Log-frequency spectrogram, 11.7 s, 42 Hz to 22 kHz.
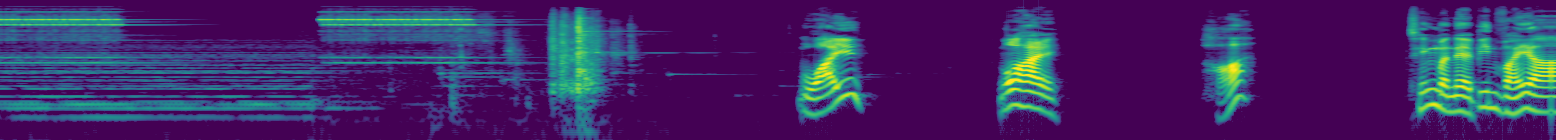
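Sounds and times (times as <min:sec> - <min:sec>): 
electronic telephone ringing in a company chairman's office: 0:00.0 - 0:01.6, 0:02.4 - 0:05.6
speech: 0:06.0 - 0:06.6, 0:07.5 - 0:08.0, 0:09.1 - 0:09.5, 0:10.6 - 0:11.6.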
